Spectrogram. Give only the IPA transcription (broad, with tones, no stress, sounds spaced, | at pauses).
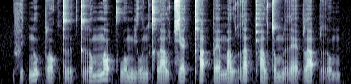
f i˨˩ t̚ n u˥˩ ʔ p l ɔː˨˩ k̚ t r ɯ˨˩ k̚ t r o˦˥ m n ɔ˥˩ ʔ kʰ w o˧ m j u˧ n kʰ l a˧ w t͡ɕ ɛː˦˥ k̚ tʰ a˥˩ ʔ p ɛː˧ m a˧ w r a˥˩ t̚ pʰ a˧ w t o˧ m r ɛː˩˦ p l a˥˩ ʔ p r o˧ m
